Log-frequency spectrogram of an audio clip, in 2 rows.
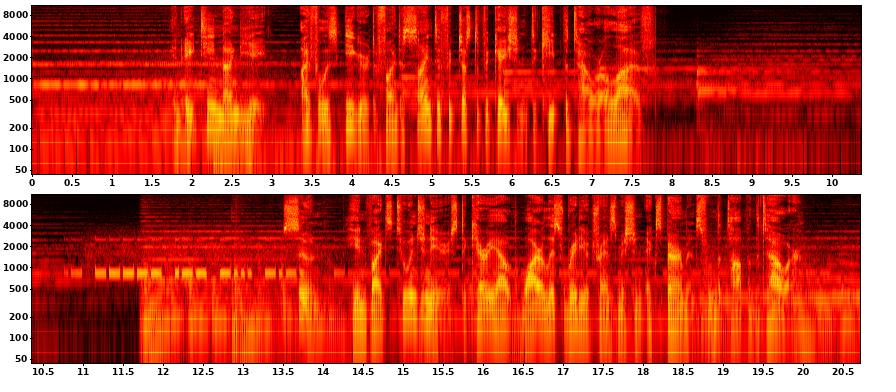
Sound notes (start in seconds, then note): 10.8 telegraph beeping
